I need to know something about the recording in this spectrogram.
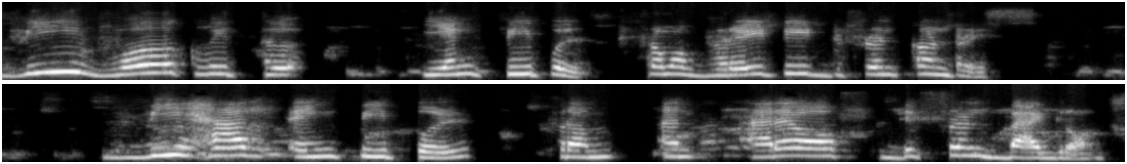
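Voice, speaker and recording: High-voiced young-parliament presenter, Indian woman. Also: no room sound. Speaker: youth parliament prime minister, presenter. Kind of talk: prepared presentation. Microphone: video call. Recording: muffled video-call audio.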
